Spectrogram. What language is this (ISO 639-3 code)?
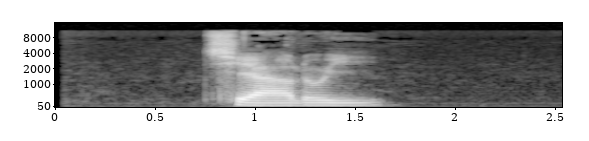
nan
